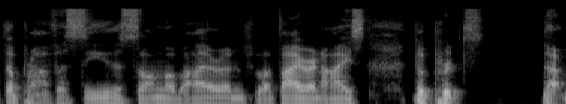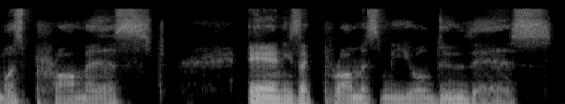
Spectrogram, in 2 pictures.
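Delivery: put-on soft, slow, dreamy old king; hushed drugged king; delirious king. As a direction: murmur the prophecy like a dying man.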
